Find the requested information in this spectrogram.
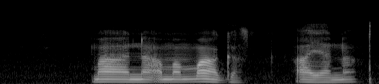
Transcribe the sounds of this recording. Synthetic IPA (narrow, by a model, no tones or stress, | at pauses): manaa̰mamaɡaː | jana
